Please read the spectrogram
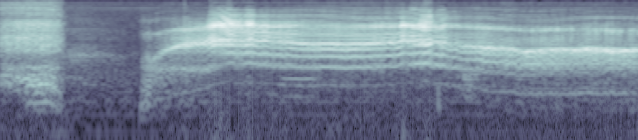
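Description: A cat hisses briefly, then about a second in lets out a long, drawn-out yowl that wavers in pitch and keeps going. This is the sound of an agitated, defensive cat.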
